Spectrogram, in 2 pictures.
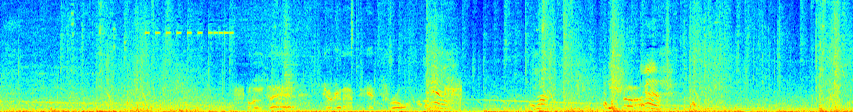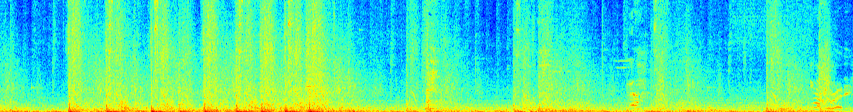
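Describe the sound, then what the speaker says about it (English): Gunfire in the video game Mirror's Edge: loud bursts of shots and rapid automatic fire come in clusters over about seventeen seconds, with booms, impacts and radio-style voices talking amid the shooting. "I can hear gunshots"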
